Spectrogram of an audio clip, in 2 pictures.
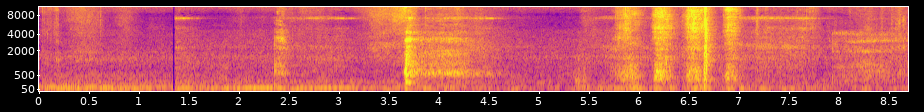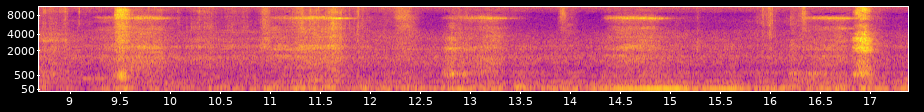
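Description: Several forceful sneezes with wet sniffling between them in a quiet room, typical of a cold or flu.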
